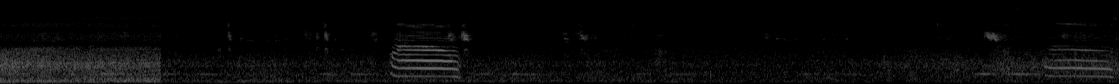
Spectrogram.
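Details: Neighbour's cat visiting to say hello during its daily routine of rolling in the dirt; two clear drawn-out meows, the first falling in pitch around four seconds, a second near the end, amid steady outdoor insect hum.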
